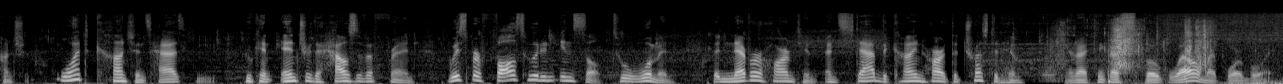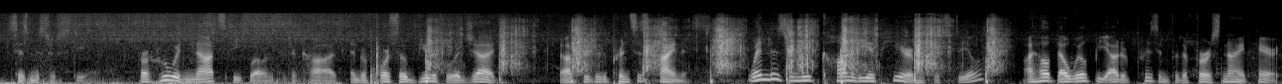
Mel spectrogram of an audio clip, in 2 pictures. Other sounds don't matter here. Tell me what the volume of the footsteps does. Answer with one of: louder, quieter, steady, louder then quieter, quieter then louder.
quieter then louder.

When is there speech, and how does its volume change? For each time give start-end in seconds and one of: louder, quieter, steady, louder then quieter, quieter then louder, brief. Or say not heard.
0.0-25.6 steady.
